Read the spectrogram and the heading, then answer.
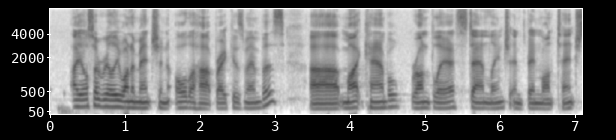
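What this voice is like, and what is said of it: Speaks with a noticeable accent. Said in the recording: “I'm not sure if my accent kind of screws up those names a bit”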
